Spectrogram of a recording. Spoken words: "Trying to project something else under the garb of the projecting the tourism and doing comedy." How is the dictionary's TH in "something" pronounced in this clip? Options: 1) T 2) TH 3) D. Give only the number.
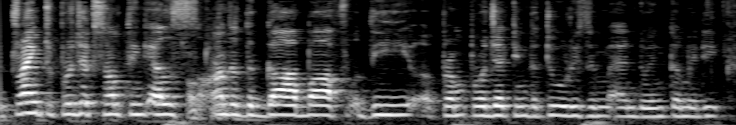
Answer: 1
